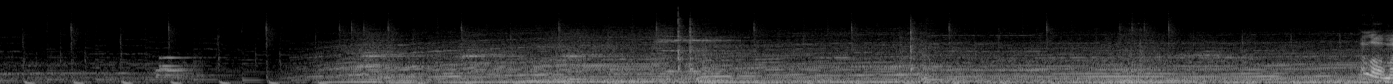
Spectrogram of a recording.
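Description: A Ford Mustang race car in Gran Turismo 7 revs up and accelerates through the gears, its engine droning loudly and continuously with rising and falling pitch, with brief tire noise.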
